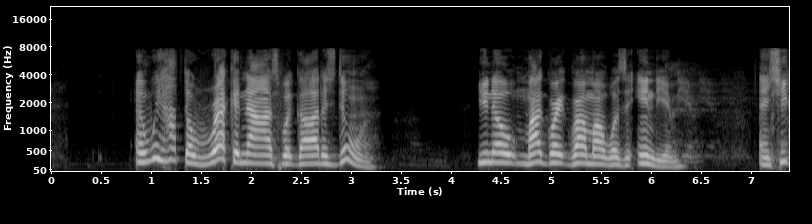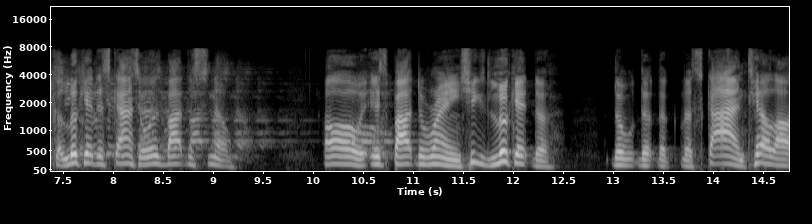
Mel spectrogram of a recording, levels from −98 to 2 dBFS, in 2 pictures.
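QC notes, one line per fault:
6.24–10.99 s, feedback echo between two devices: the sound returns at a fixed interval of about a fifth of a second, peaking about 16 dB below the speech. A second device replays it into a nearby microphone. The evenly spaced, discrete repeats distinguish it from room reverberation.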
